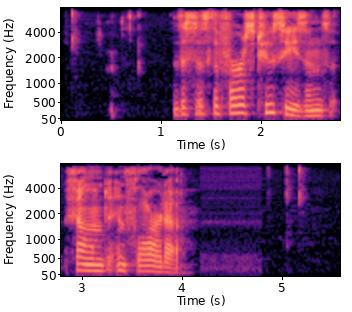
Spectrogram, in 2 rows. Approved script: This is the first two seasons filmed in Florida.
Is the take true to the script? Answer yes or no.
yes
